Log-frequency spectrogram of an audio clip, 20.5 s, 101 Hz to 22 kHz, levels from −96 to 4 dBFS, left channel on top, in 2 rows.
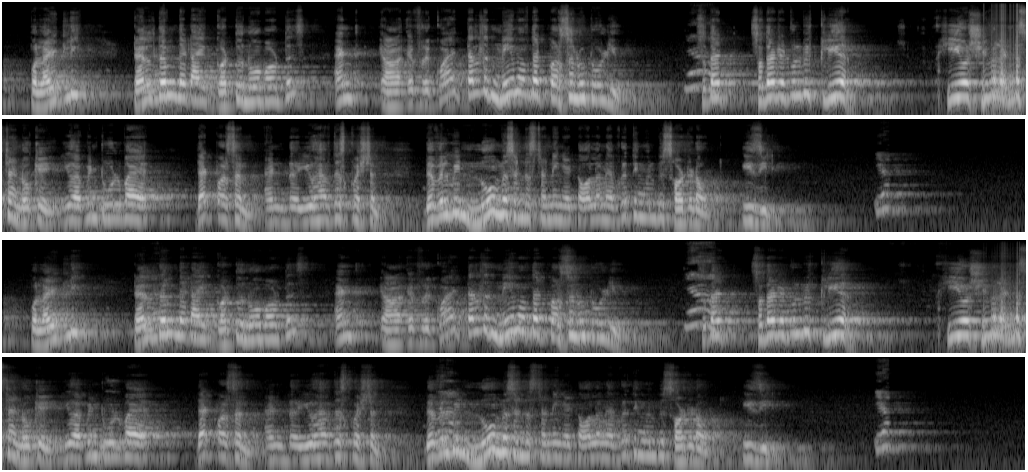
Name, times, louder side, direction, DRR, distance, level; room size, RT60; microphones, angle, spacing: voice 1, 0.3-0.8 1.3-3.0 3.3-6.2 7.0-7.2 7.5-8.6 9.4-11.7 12.2-14.0 14.5-17.3 17.6-18.0, left 2 dB, 60° left, 1.1 m, -31 dB
voice 2, 6.8-7.2 11.2-11.4 14.6-14.8 19.0-19.1, right 2 dB, 90° right, 1.9 m, -44 dB
27.5 x 12.0 x 8.0 m
head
